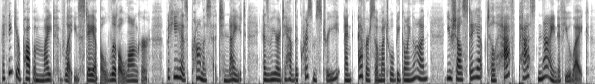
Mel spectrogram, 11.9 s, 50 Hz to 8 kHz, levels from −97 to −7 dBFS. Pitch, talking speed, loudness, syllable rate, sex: 230 Hz, 220 wpm, -23 LUFS, 5.2 syllables/s, female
